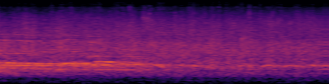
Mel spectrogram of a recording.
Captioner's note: applause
